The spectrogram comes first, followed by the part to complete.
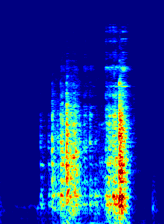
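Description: Cutlery clinking and scraping against glass dishes on the table for about a second, loudest near the end of that stretch, followed by a short click.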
